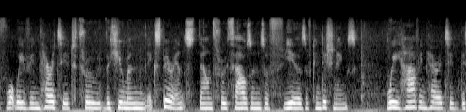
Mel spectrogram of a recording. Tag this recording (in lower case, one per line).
speech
